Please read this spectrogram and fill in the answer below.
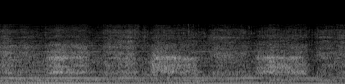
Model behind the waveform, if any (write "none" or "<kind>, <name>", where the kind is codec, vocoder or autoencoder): none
